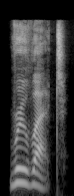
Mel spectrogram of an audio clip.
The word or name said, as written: roulette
